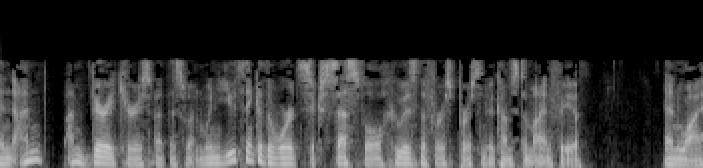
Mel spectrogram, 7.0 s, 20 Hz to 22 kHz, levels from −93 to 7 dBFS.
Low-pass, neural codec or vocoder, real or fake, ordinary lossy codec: 7.2 kHz; codec, 16 kHz, 4.8 kbps, FACodec; fake; MP3, 24 kbps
